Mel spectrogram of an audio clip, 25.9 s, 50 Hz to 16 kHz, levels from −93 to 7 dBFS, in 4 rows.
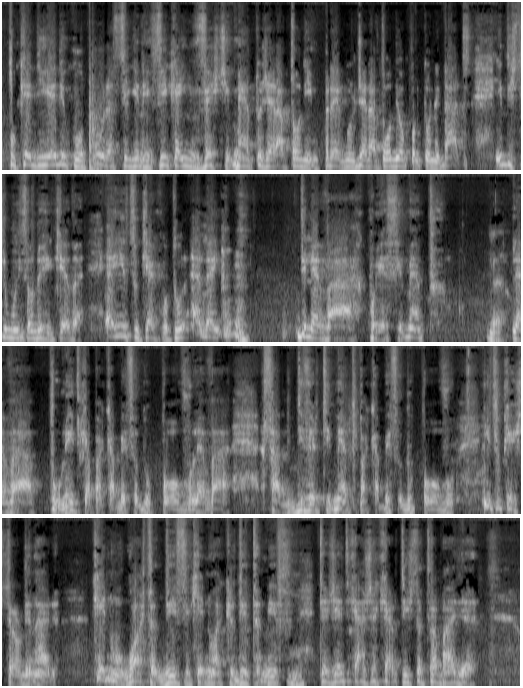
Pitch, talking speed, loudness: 175 Hz, 140 wpm, -22 LUFS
